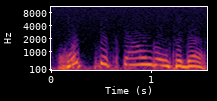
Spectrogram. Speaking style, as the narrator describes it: screamed the Tsaritsa

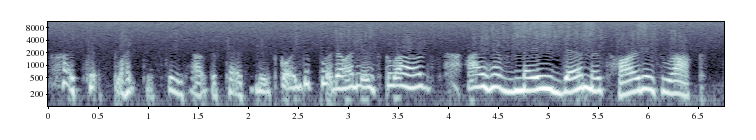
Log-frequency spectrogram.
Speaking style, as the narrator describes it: laughed, saying to himself

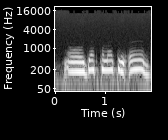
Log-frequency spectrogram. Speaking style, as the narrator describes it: Alfred replied

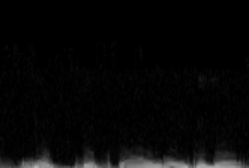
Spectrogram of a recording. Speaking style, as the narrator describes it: screamed the Tsaritsa

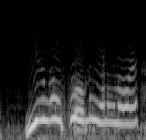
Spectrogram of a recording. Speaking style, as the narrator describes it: Baba Yaga cried overjoyed

